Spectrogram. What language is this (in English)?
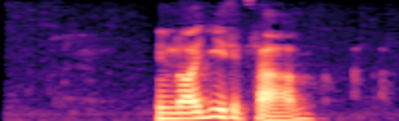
Thai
